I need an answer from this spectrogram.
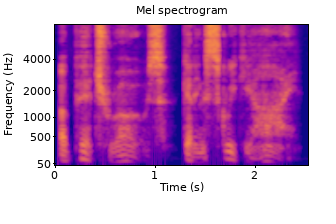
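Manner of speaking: plain reading voice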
